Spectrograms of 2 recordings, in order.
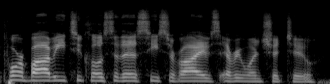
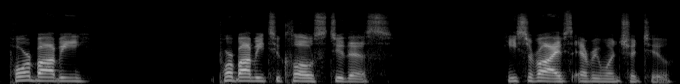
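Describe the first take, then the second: First: It is read at a normal, quicker pace. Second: It is read slowly and deliberately.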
